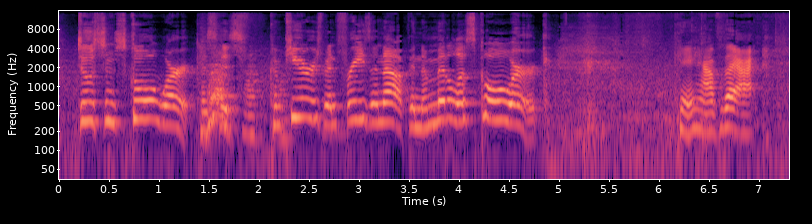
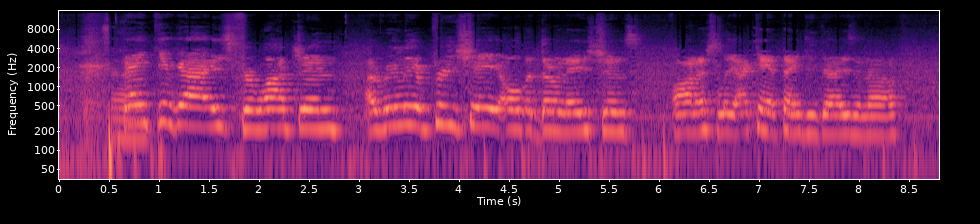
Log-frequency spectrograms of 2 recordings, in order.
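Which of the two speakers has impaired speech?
The second: cerebral palsy, mild; affects muscle movement, intellect unaffected, eight major surgeries; speech sometimes affected.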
